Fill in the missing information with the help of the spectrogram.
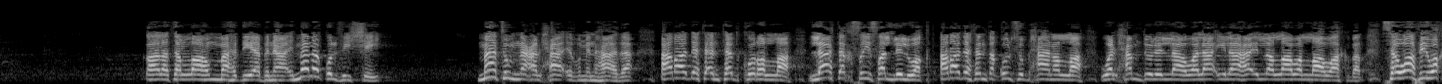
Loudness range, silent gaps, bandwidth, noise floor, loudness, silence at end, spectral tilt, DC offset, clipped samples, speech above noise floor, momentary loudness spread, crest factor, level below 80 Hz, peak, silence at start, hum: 2 LU; none; 8 kHz; -60 dBFS; -20 LUFS; 0 s; -3 dB/octave; under 0.1%; under 0.1%; 40 dB; 7 LU; 16 dB; -58 dBFS; -6 dBFS; 1.45 s; none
